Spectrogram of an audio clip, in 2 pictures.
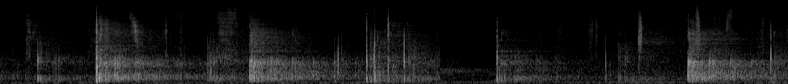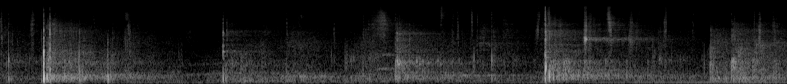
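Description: Tennis ball struck back and forth by racquets in a baseline groundstroke rally, sharp pops of racquet hits and ball bounces about one every second and a half, each echoing in the indoor court.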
